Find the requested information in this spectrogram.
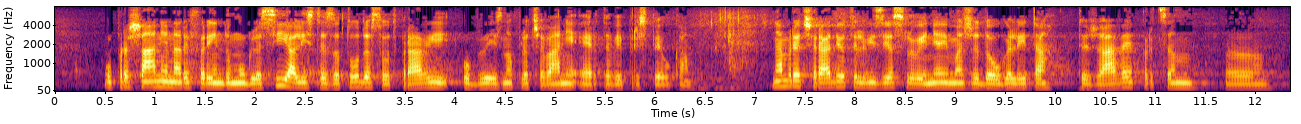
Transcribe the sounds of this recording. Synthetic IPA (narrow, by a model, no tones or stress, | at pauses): upɾaʃaːnjɛnaɾɛfɛɾeːnd̪umuɡlasialist̪ɛzat̪oːd̪asɛɔt̪pɾʔaːʋiɔbʋeːznɔplat͡ʃɛʋaːnjɛʔɛɾt̪ɛʋepɾispeːwka | namɾɛt͡ʃɾaːd̪ijɔt̪ɛlɛʋiːzijaslɔʋeːnijaimaːʒɛd̪ɔwɡaleːt̪at̪ɛʒaːʋɛpɾɛt̪səm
